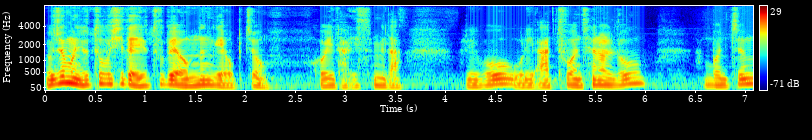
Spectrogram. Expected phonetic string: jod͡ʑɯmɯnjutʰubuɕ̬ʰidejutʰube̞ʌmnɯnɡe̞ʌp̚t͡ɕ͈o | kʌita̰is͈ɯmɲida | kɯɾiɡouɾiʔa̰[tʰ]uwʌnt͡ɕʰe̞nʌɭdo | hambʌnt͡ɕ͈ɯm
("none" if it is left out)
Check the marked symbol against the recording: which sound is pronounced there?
tʰ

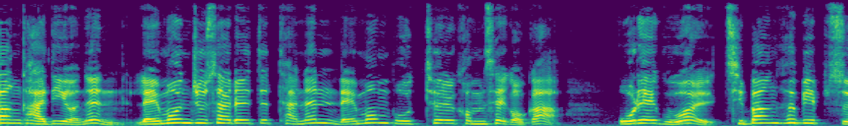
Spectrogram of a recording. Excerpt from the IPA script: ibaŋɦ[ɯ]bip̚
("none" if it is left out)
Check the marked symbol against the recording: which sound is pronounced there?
ɯ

